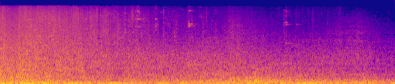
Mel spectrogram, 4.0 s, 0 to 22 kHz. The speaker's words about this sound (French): Les gens se sont demandé ce qui se passait et quand certains se sont approchés pour mieux voir, c'est là qu'il y a eu la deuxième explosion et puis 20 secondes plus tard, encore une troisième.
